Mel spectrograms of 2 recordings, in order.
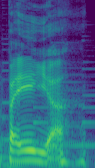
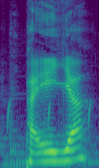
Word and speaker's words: paella: Sea monster paella.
